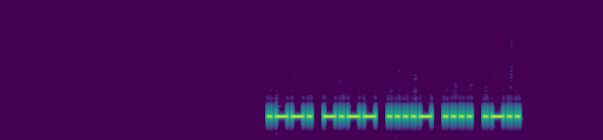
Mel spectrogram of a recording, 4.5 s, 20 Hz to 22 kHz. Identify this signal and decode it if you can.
Morse code, heard as a keyed tone, about 38 wpm, 700 Hz. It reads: PY4HL
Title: DXCC-100 Call Signs - 5 Characters - 40wpm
